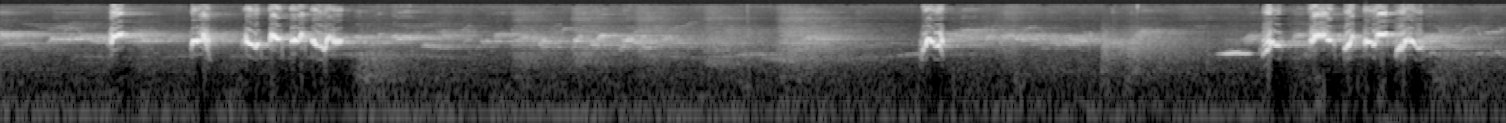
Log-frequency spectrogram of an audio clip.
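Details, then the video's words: Wild-style, long-phrased song of a red-whiskered bulbul: a fast bubbling series of five or six warbled notes, a soft murmuring stretch, one loud clear note, then another quick cluster of bright, jumpy whistles. "เพลงป่าๆ สำนวนยาวปากเบา ฟังเพลิน#นกกรงหัวจุก"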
